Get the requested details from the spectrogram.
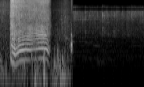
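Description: A cat meows loudly close by.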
